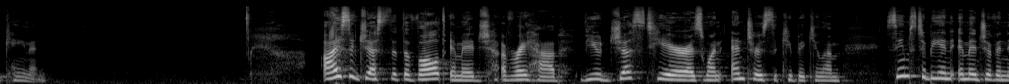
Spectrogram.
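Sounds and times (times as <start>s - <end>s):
woman breathing in: 2.4s - 3.2s, 8.4s - 8.8s.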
